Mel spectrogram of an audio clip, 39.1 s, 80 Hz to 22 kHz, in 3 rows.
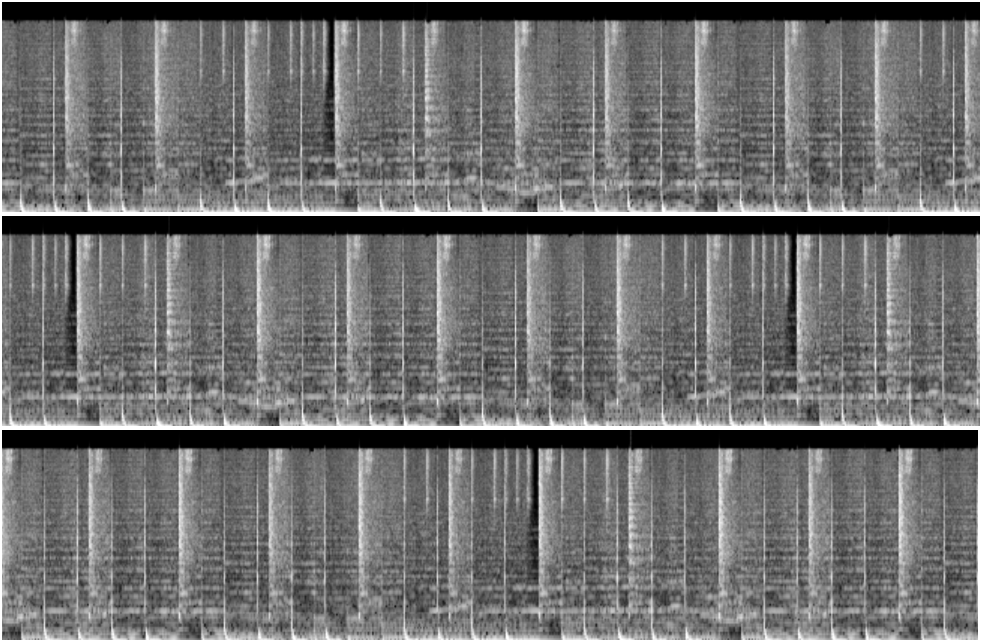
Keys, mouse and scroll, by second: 1.6 shift+Up, 3.2 i, 14.5 typing, 19.9 alt+click, 31.7 i, 36.4-37.7 scroll.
